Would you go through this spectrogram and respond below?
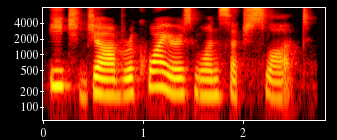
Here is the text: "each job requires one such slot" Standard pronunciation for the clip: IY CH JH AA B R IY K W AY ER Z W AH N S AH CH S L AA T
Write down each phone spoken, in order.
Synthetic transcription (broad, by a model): IY CH JH AA B R IY K W AY ER Z W AH N S AH CH S L AA T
